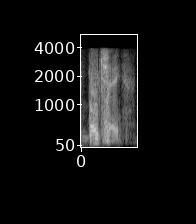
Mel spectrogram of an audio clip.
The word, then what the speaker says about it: bocce: We said, if you allow the society to build bocce ball courts, and really the proper pronunciation is bocce, because bocce really means kiss,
